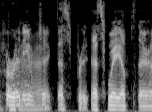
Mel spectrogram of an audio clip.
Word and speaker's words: perineum: I think it's perineum.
